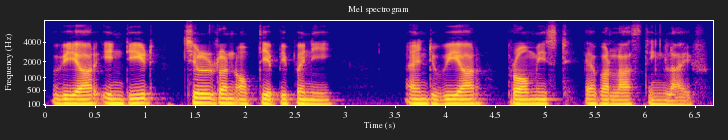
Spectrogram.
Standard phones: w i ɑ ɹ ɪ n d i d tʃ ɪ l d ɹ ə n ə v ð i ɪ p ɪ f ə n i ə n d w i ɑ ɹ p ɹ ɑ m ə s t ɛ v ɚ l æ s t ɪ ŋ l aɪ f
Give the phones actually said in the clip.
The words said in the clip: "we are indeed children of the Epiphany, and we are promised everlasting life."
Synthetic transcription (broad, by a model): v i ɑ ɹ ɪ n d i d tʃ ɪ l d ɹ ə n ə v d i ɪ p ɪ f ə n i ə n d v i ɑ ɹ p ɹ ɑ m ə s t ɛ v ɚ l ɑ s t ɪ ŋ l aɪ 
